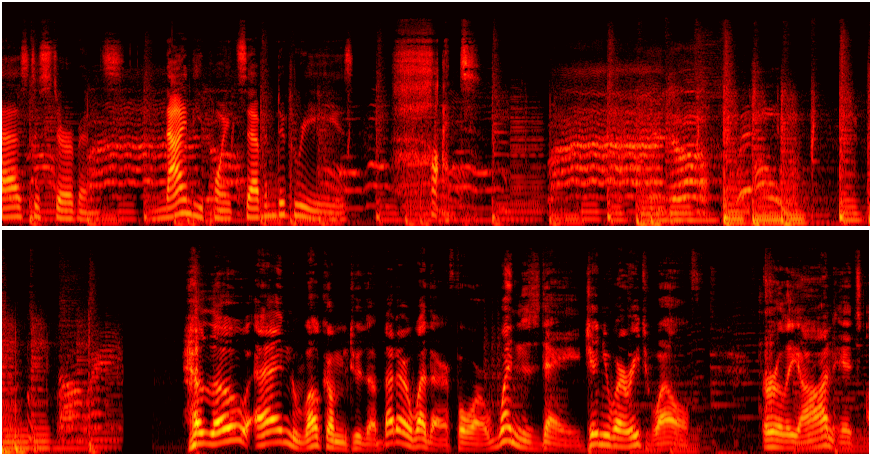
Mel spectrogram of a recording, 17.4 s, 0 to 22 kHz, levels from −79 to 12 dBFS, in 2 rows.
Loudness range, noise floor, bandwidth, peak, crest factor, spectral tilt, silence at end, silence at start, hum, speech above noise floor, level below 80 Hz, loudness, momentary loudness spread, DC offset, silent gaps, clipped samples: 9 LU; -70 dBFS; 16.5 kHz; -4 dBFS; 22 dB; -4.5 dB/octave; 0 s; 0 s; none; 44 dB; -44 dBFS; -27 LUFS; 15 LU; under 0.1%; none; under 0.1%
